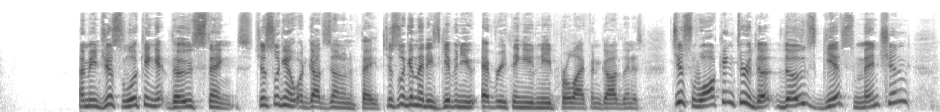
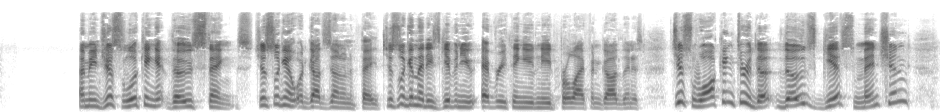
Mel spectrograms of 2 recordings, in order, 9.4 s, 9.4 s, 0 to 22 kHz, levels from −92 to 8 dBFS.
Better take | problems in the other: first | thin; somewhat; fading below 1 kHz

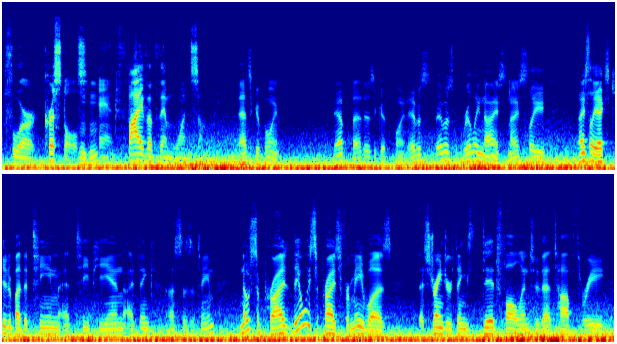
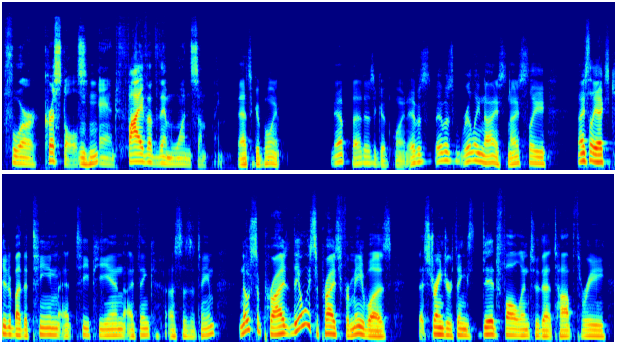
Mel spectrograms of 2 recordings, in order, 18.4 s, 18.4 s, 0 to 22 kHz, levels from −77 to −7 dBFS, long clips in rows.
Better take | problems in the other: second | low rumble; noticeable; throughout; 15 dB below the speech

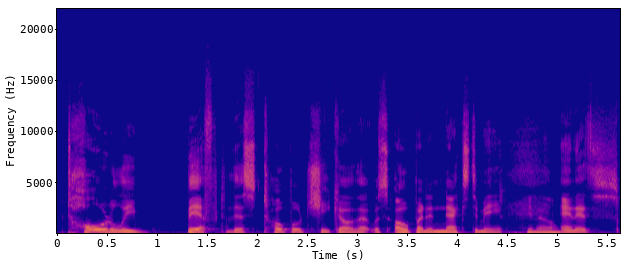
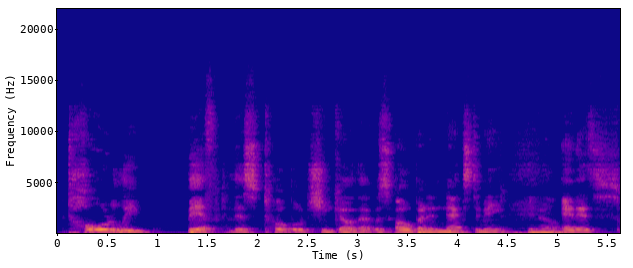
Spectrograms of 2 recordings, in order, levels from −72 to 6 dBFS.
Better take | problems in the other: first | off-mic speech; far // room echo; very slight; dies away in 0.2 s

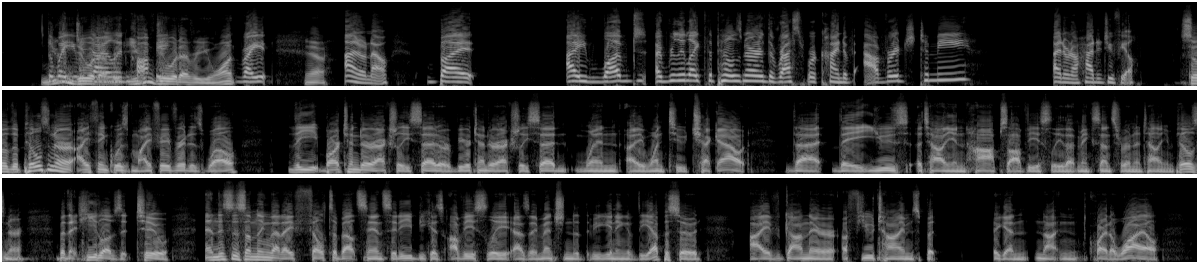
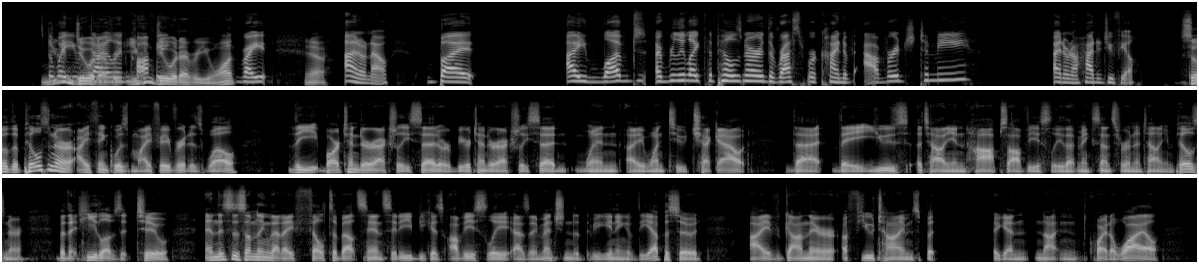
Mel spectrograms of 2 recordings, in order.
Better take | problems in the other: second | distortion; slight; 10 dB below the speech

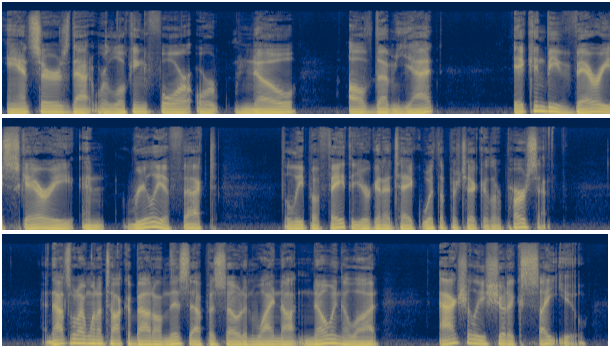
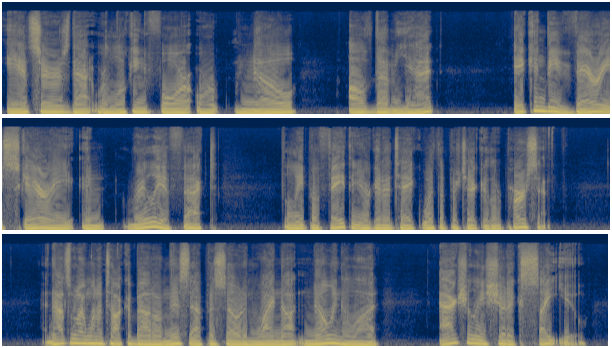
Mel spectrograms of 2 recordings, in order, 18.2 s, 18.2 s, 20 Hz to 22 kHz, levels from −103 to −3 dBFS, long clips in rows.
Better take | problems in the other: first | distortion; slight; 14% of the sound clipped

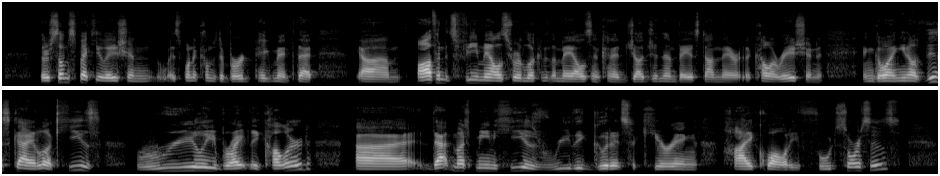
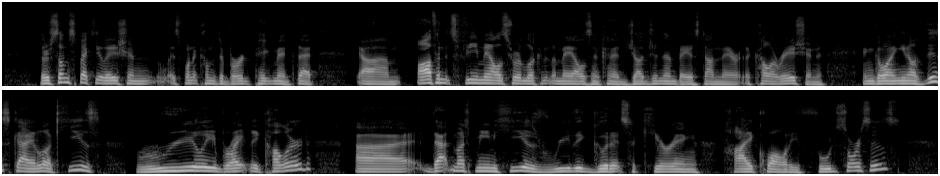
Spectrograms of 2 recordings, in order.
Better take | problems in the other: second | thin; very; fading below 400 Hz

